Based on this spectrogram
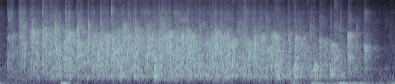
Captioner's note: applause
